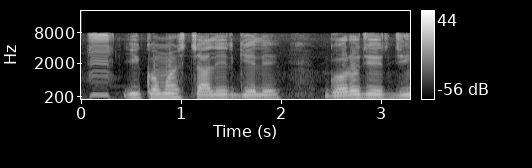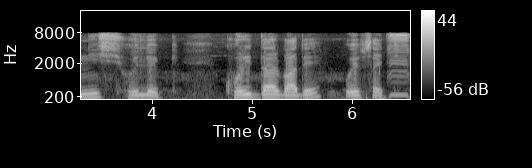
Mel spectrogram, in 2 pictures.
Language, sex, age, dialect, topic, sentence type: Bengali, male, 18-24, Rajbangshi, agriculture, statement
